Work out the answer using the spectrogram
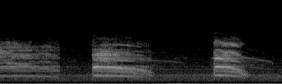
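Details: Northern royal albatross at a live nest camera in New Zealand during a visit, giving three loud harsh braying calls with layered harmonics, each about half a second long and separated by pauses, over steady low wind rumble.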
